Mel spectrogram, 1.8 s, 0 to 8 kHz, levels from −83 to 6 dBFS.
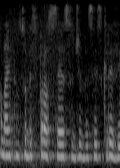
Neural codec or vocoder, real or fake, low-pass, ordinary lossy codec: none; real; 7.2 kHz; MP3, 32 kbps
